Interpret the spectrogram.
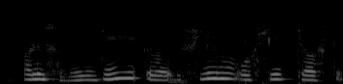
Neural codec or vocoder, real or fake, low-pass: none; real; 7.2 kHz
